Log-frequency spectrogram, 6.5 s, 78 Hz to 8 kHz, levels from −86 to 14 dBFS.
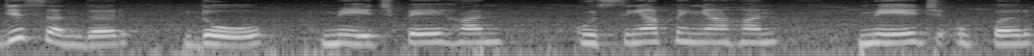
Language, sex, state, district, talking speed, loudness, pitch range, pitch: Punjabi, female, Punjab, Kapurthala, 100 wpm, -15 LUFS, 220-250 Hz, 240 Hz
